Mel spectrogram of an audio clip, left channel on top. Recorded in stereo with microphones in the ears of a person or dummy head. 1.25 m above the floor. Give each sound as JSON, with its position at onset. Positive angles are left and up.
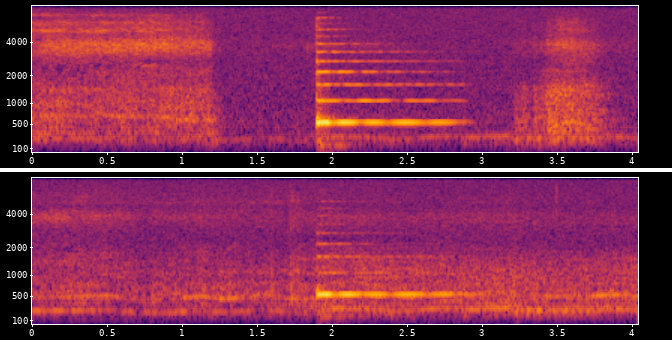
{"t": 1.9, "sound": "a piano", "side_deg": 75, "distance_m": 0.7}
